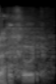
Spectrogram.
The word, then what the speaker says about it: PECOTA: this picata or picota how do you pronounce this p p it's picota picota I don't like that I like ricotta cheese that's where my brain went well it is widely accepted as pakota fine makes sense if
